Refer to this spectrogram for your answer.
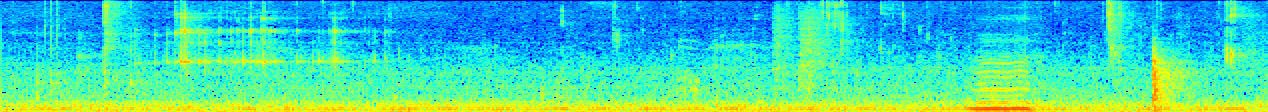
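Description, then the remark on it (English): Glasses of an orange-brown passion fruit drink clink together in a toast, a couple of sharp, bright taps standing out against a low background hum, with a brief ringing tone between them. “Let's clink it up.”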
